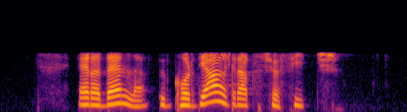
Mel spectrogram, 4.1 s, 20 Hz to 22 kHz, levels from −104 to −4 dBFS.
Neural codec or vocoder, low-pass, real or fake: none; 3.6 kHz; real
